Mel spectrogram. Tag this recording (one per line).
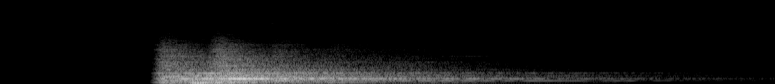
electro
drum
music
sci-fi
rumble
atmosphere
synth
city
